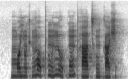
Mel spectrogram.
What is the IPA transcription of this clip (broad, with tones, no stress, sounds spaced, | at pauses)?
m ɔ˩ j õ˩ ʃ ŋ͡m ɔ˧˩˧ pʼ ũ˧˩˧ n o˧˩˧ k õ˨˥ pʰ aː˩ tʰ ũ˩ k a˩ ʃ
